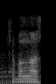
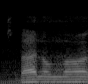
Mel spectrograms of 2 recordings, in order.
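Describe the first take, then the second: First: It is said quickly and slurred. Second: It is said slowly and carefully.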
